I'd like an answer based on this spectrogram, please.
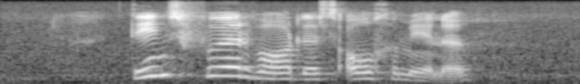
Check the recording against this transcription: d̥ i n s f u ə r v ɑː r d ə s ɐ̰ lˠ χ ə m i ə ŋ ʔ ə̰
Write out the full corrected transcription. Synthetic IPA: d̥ i n s f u ə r v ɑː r d ə s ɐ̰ lˠ χ ə m i ə n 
